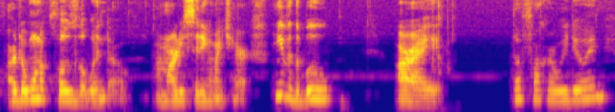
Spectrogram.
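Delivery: normal talking voice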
